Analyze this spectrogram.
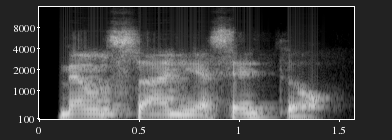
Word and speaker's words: San Jacinto: We're actually not saying it right either, because it would be Spanish. So it would be Mount San Jacinto. That would be the correct way to say it, or not?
